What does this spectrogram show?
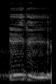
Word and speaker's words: EDI: are you named Edie Edie is the phonetic pronunciation of EDI that is an acronym for enhanced defense intelligence where are you my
